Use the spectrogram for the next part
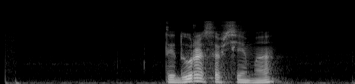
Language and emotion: Russian, angry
